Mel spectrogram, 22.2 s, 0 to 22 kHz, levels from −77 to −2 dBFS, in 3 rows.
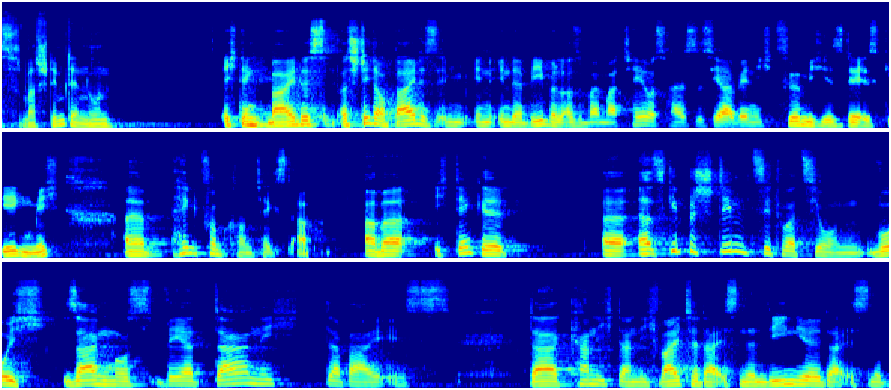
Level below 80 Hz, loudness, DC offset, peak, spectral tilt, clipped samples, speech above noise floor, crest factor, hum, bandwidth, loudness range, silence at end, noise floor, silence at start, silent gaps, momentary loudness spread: -56 dBFS; -29 LUFS; under 0.1%; -12 dBFS; -6 dB/octave; under 0.1%; 41 dB; 18 dB; none; 12.5 kHz; 5 LU; 0 s; -70 dBFS; 0 s; none; 12 LU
